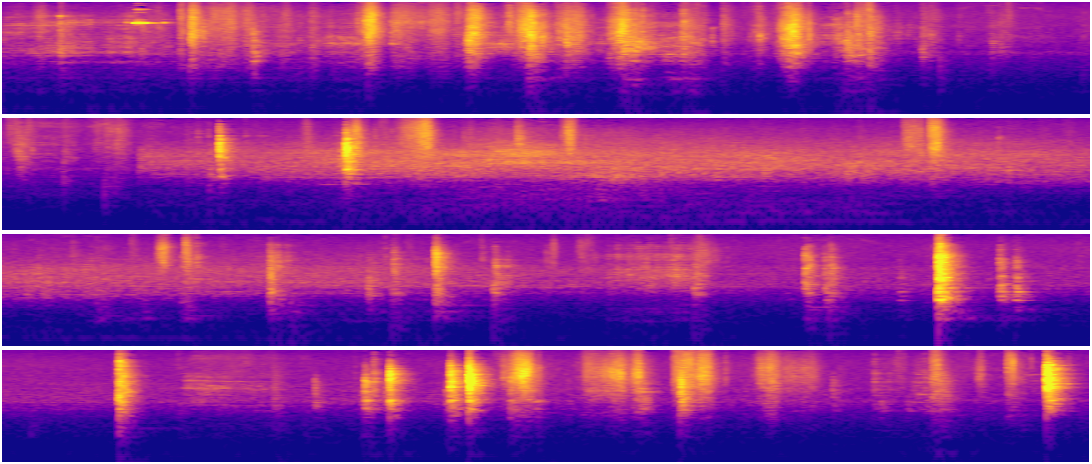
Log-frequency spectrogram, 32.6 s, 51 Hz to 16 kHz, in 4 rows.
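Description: Irregular metal clanks and knocks from the cutter bar and mounting linkage of a 22 sickle mower being handled and fitted to the tractor. A steady hiss rises and falls for about ten seconds in the middle.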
